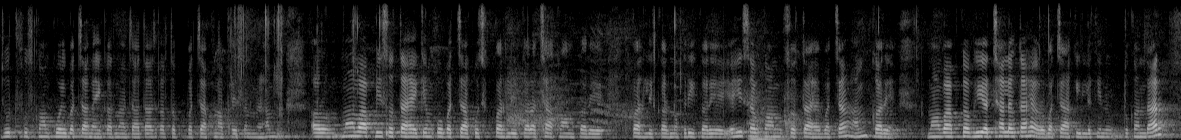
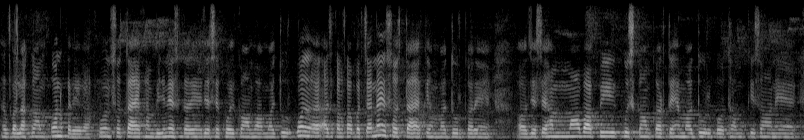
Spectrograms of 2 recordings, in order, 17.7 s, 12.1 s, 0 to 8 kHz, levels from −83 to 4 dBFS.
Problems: none marked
